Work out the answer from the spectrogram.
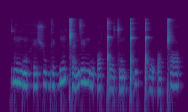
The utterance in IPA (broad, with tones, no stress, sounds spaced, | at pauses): d ũ˦ ɡ õ˩ h e˨ ʃ u˨ ɡ e˨ ɡ͡b ũ˥ ǁ æ˨ n z e˥ ŋ u˨ ʔ ɒ˨ ǃ o˩ t õ˩ ǃʰ u˦ ǃʰ o˩ ʔ ɒ˩ ǁ ɒ˥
